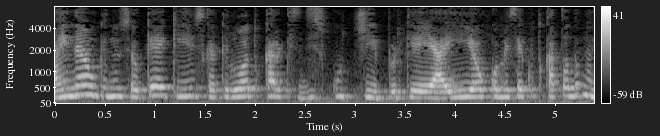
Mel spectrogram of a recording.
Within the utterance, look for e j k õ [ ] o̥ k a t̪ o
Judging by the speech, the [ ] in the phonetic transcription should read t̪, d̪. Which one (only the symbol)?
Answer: t̪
